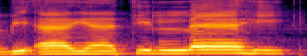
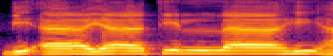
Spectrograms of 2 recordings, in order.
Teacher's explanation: ترقق اللام من غير ان اميل الالف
